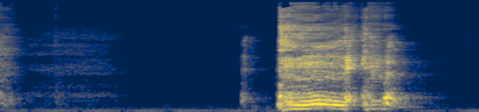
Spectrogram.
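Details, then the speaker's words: A single harsh, voiced throat-clearing cough from an adult recovering from a respiratory virus (possibly undetected Covid or RSV), after a faint breath: cough with throat clearing. "began to tell you why I sound like I sound and why I keep having to edit this to take out hacking coughs."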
